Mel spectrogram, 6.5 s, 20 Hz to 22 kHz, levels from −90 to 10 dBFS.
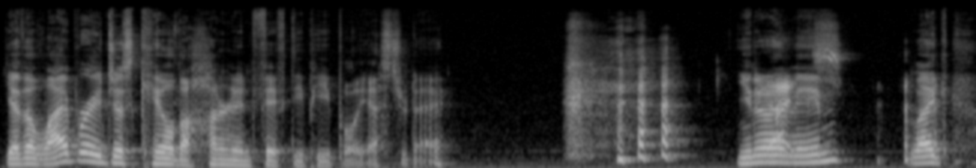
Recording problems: none

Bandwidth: 17.5 kHz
